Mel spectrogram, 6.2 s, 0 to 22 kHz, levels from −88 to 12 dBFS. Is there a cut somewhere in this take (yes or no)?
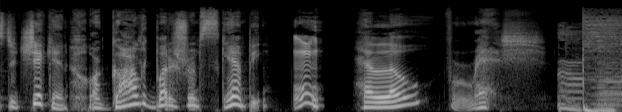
no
